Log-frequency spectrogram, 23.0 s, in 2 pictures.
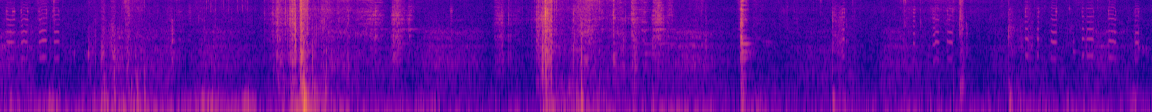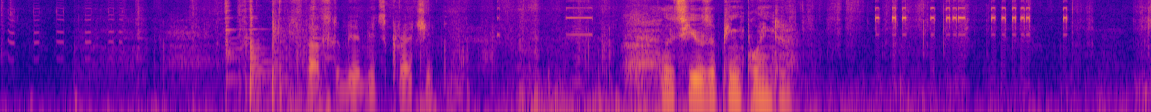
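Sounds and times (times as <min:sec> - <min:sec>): metal detector tones: 0:00.0 - 0:00.6, 0:09.0 - 0:13.0, 0:16.4 - 0:17.6, 0:20.2 - 0:22.4.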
